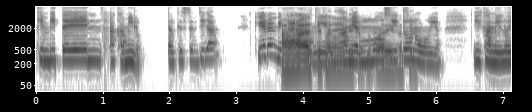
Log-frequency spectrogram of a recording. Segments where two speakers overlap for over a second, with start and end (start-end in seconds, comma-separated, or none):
3.6-5.7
